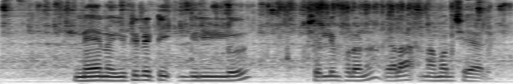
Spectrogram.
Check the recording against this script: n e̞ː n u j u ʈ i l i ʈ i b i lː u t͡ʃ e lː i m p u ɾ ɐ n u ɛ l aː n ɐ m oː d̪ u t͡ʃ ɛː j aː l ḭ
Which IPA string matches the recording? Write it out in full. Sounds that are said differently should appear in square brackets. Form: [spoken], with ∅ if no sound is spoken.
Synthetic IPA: n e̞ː n u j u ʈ i l i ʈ i b i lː u t͡ʃ e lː i m p u [l] ɐ n u ɛ l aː n ɐ m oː d̪ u t͡ʃ ɛː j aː l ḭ

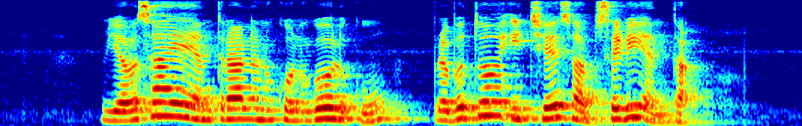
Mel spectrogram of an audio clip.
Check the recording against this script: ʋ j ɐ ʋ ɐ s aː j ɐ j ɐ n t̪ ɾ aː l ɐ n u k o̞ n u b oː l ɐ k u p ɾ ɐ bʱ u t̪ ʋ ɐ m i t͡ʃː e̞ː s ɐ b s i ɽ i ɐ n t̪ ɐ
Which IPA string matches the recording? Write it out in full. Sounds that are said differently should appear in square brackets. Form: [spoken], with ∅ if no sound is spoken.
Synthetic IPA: ʋ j ɐ ʋ ɐ s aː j ɐ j ɐ n t̪ ɾ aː l ɐ n u k o̞ n u [ɡ] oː l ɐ k u p ɾ ɐ bʱ u t̪ ʋ ɐ m i t͡ʃː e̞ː s ɐ b s i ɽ i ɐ n t̪ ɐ

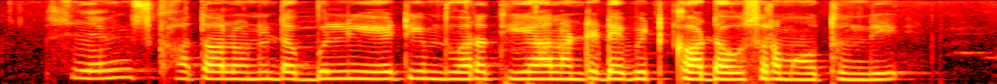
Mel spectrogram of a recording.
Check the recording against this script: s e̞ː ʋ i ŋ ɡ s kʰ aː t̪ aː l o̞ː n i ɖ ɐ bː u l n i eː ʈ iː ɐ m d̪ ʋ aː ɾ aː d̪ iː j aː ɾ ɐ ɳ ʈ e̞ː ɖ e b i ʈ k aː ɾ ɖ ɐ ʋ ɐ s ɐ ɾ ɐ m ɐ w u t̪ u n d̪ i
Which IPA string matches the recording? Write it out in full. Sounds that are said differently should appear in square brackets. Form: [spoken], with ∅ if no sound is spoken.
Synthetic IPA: s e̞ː ʋ i ŋ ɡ s kʰ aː t̪ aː l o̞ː n i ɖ ɐ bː u l n i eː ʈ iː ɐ m d̪ ʋ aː ɾ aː [t̪] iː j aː [l] ɐ ɳ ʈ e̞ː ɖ e b i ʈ k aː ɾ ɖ ɐ ʋ ɐ s ɐ ɾ ɐ m ɐ w u t̪ u n d̪ i

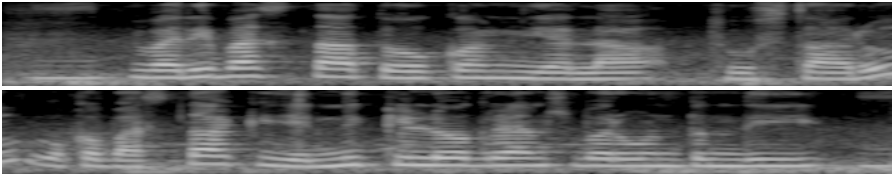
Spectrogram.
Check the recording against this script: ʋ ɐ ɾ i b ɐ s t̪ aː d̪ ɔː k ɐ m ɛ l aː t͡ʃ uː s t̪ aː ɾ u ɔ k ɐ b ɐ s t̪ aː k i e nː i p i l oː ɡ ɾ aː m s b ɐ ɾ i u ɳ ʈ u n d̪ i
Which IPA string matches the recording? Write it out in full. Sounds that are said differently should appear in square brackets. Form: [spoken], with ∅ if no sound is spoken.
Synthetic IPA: ʋ ɐ ɾ i b ɐ s t̪ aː [t̪] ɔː k ɐ m ɛ l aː t͡ʃ uː s t̪ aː ɾ u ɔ k ɐ b ɐ s t̪ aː k i e nː i [k] i l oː ɡ ɾ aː m s b ɐ ɾ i u ɳ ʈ u n d̪ i

